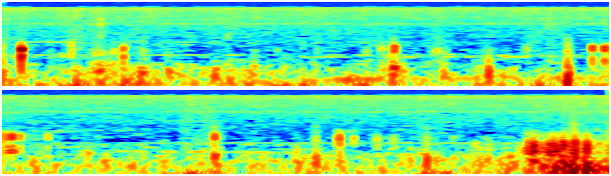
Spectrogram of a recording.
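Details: Stomach growling (borborygmi), hunger sounds from an ASMR recording: low rumbling with scattered gurgles and clicks over a faint hiss.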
